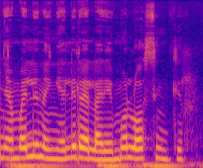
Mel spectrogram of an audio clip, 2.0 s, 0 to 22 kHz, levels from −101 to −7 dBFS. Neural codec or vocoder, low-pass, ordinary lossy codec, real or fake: vocoder, 44.1 kHz, 128 mel bands every 256 samples, BigVGAN v2; none; none; fake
